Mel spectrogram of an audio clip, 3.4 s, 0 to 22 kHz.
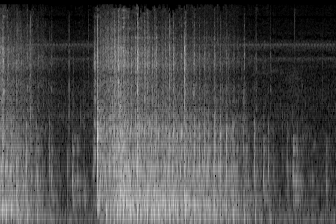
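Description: Pull-starting a Husqvarna 130BT two-stroke backpack blower: a sharp cord yank, then the small engine sputters and roars briefly before fading back down, loud and close.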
